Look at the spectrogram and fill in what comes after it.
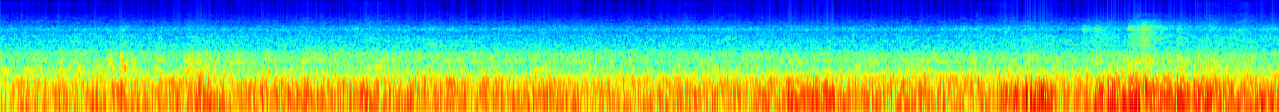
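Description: Steady low rumble of a moving passenger train heard from inside the coach, running noise of wheels on rails, rising a little in loudness near the end.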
